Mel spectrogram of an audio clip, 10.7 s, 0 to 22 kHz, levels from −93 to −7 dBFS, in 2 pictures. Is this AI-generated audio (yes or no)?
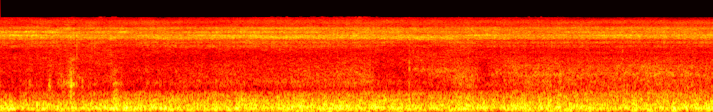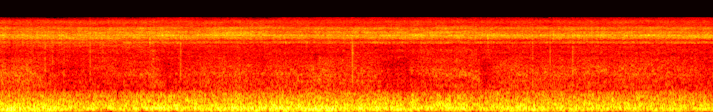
yes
